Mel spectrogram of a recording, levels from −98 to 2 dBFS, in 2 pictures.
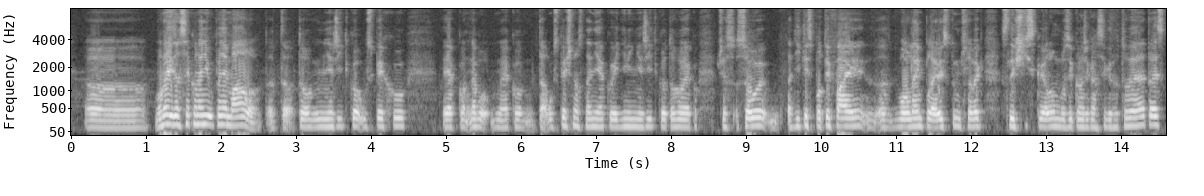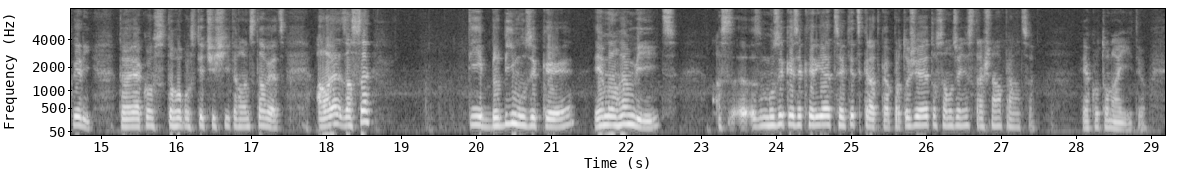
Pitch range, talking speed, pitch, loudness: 130-155 Hz, 165 wpm, 140 Hz, -13 LUFS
